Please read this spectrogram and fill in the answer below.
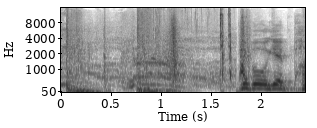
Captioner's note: punches thudding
